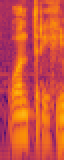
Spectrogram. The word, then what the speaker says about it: One Tree Hill: Y en este caso, pues vamos a ir rapidito y, y comentamos de que On Three Hill, Regresa también a la 2. One Tree Hill.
